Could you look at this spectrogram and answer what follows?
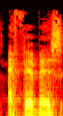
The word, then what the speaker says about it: ephebes: Ephebes is the proper Greek pronunciation.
